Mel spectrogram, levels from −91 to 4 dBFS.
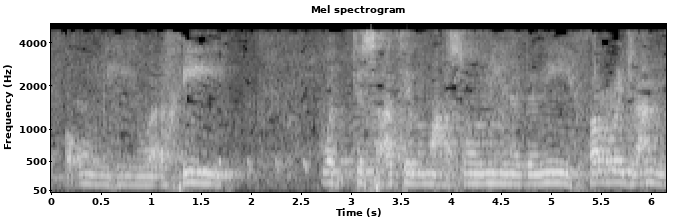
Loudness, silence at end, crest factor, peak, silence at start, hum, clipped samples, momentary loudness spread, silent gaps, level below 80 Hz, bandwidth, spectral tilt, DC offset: -14 LUFS; 0 s; 14 dB; 0 dBFS; 0 s; none; under 0.1%; 14 LU; none; -40 dBFS; 5 kHz; -7.5 dB/octave; under 0.1%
